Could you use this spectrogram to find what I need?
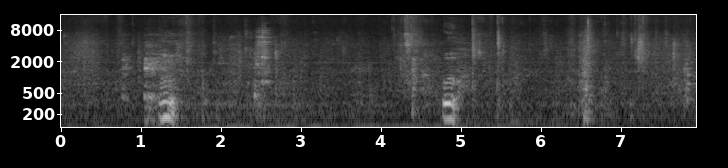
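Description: Chips crunch as food is chewed.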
